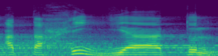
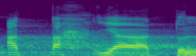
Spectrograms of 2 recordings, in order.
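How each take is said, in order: No difference in how they are said.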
